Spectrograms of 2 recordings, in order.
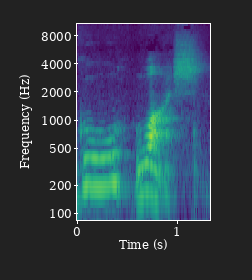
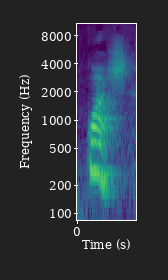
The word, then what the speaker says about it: gouache: it's quick tips tips about gouache squash is pronounced goo wash wash so like g-o-o-w-a-s-h go wash gouache but just sleep faster don't bite your tongue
